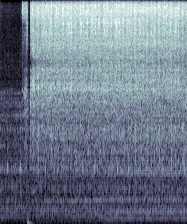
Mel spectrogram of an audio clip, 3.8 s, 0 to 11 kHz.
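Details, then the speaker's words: Hyundai Grand i10/Xcent, noise worse on acceleration: engine starts and settles into a fast, uneven "kat kat" ticking rattle above a busy hiss; worn timing chain, hydraulic tensioner and high-pressure pump sprocket, replaced; timing chain rattle. "देख सकते हैं, सुन सकते हैं कि ये cut cut cut cut करके एक नॉइज़ हो रहा है।"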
